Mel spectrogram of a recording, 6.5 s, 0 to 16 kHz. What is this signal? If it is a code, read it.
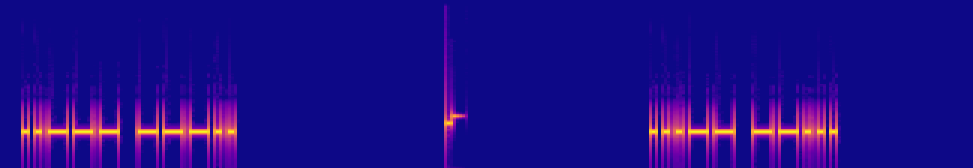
Morse code, heard as a keyed tone, about 28 wpm, 700 Hz. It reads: 28 37
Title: Numbers - 2-Digit 28wpm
